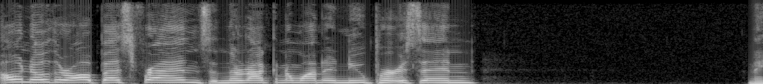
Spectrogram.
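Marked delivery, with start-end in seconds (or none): 0.0-2.4 higher worried inner voice; nervous newcomer fear; anxious worry. Retold or imitated. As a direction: fret in a higher voice. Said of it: "But then I thought".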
